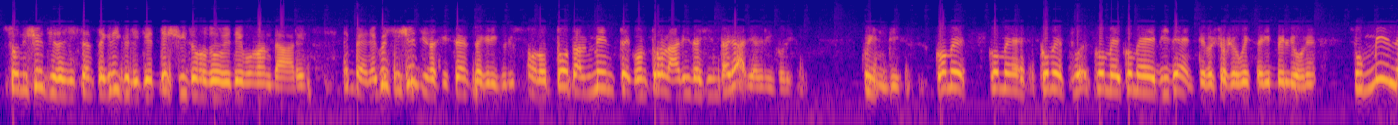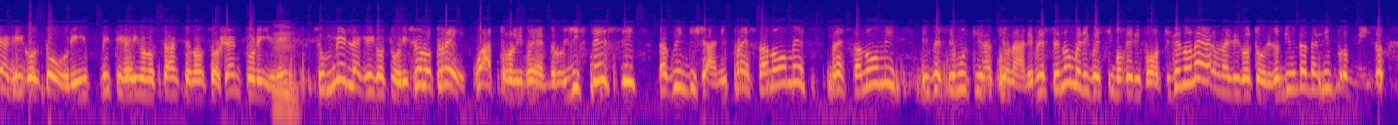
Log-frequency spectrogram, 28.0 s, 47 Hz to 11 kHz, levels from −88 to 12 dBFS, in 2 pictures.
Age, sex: 50-69, male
